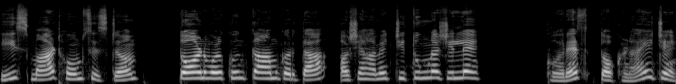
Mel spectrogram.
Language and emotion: Goan Konkani, surprised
